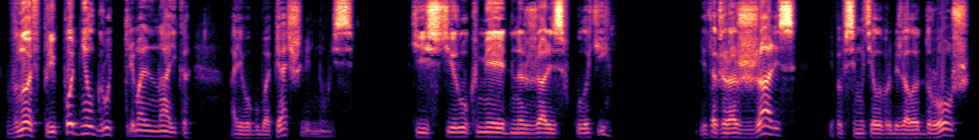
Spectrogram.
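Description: A man narrating an adventure novel aloud in an expressive, dramatic reading. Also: lowish voice, unhurried, no room sound, clean studio sound. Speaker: audiobook narrator. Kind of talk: scripted narration.

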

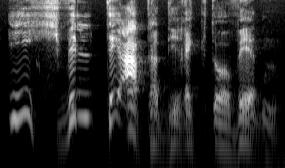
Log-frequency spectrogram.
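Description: A man voicing a hot-tempered old male puppet maker who bursts out in shrill, quarrelsome shouts, as a radio story reading. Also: wildly swooping pitch, slow pace, vocal fry, breathy edge, full character voice. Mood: scheming.

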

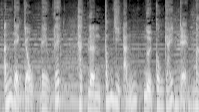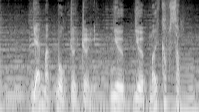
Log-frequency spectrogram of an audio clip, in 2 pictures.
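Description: A male storyteller reads a ghost story in a measured, dramatic way. His pitch sits mid-range but moves expressively through the lines. Quiet music runs under his voice. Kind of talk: ghost-story audiobook narration.

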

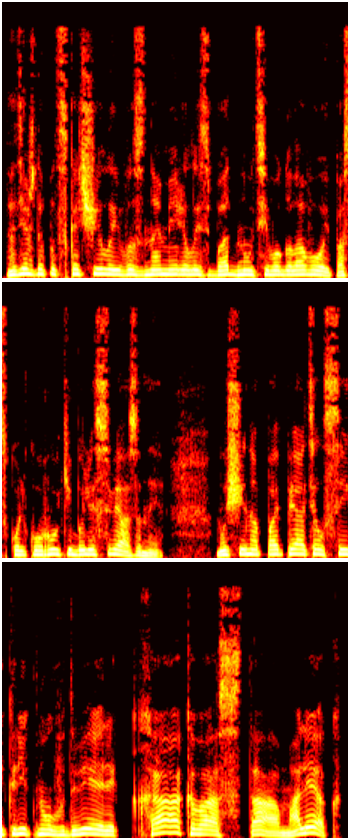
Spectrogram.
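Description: A woman's voice: fairly low pitch, steady tone, normal speed, warm tone, no room sound, clean studio sound. Woman narrating a detective audiobook. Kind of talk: scripted narration.

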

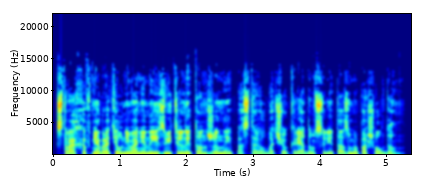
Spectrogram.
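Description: Low-voiced male audiobook narrator. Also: lively intonation, fast talker, darkish tone, dry recording, clean studio sound. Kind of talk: scripted narration.

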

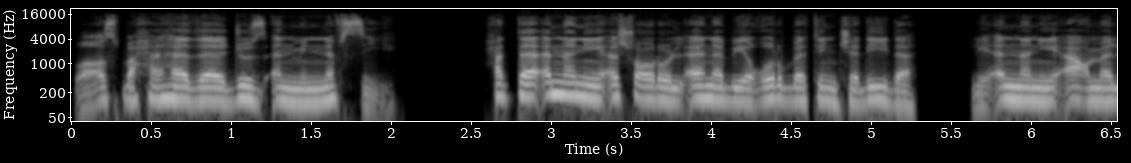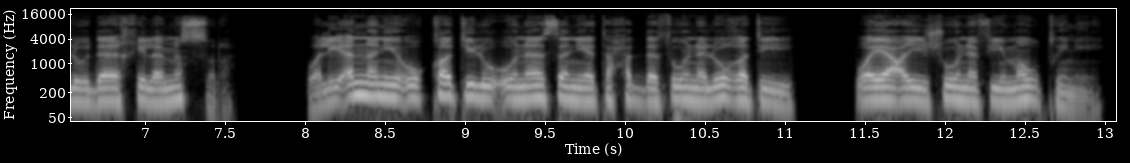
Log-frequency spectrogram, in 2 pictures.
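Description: A cool, sardonic male secret agent, read by a narrator in nearly his own voice. His lines are curt and mocking, delivered at a steady middle pitch. The audiobook sound is close and dry. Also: brisk, no room sound, lightly acted. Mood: calm. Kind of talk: audiobook character voice.

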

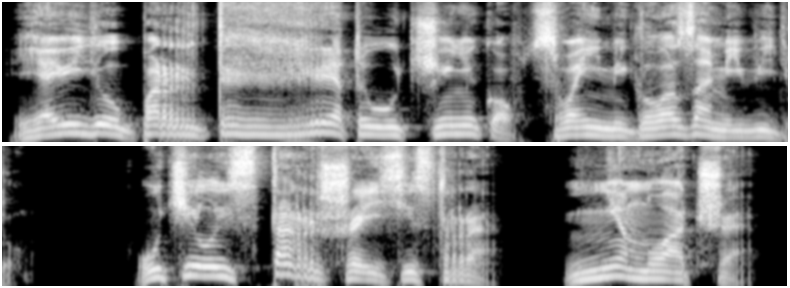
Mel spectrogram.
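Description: A man voicing a grumpy male talking raven in an audiobook, slow and insistent. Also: mid-range voice, animated, creaky, heavily acted.

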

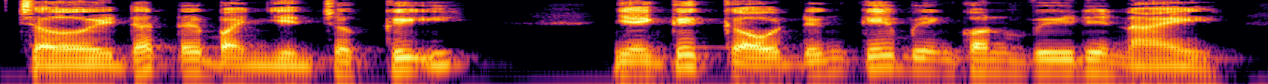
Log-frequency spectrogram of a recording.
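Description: A man's voice: fairly low pitch, animated, a little fast, natural voice. A man voicing a gossiping older woman neighbor in an audio story, insistent and talkative.

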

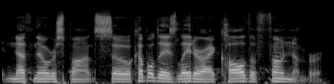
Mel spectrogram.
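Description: A man's voice: mid-range voice, a little fast, a little mellow, no room sound, studio quality. A man in casual comedic chat, telling a long rambling story and laughing often.

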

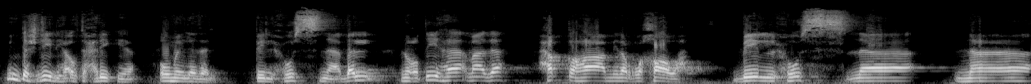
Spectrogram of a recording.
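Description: A middle-aged man teaching tajweed, with a fairly high voice for a man. He stretches out each recited word slowly, then switches to brisk explanation and correction. He often poses a question and answers it himself. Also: a little mellow. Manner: slow drawn-out recitation of words, then quick corrections. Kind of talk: tajweed lesson with recited examples.

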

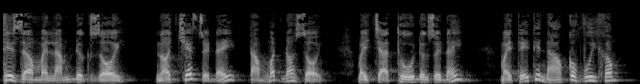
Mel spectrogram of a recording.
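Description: A man's voice: mid-range voice, sing-song, quick pace, slightly rough. A man voicing a grieving older village ritual master who speaks bitterly, choked up with grief. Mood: anguished.

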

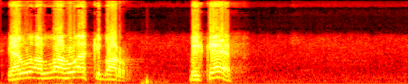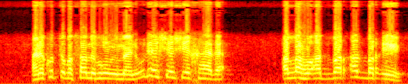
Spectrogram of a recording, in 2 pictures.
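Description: Man, Egyptian Arabic accent, religious lecturer, rapid talker, high voice, argumentative, rhetorical questions. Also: poor audio. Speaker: Islamic lecturer.

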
